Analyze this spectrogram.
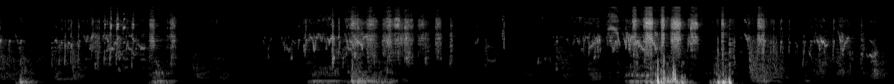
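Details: Pet budgerigars chirping: busy, scratchy chatter of quick high chirps and buzzy warbles in irregular bursts, with rubbing, scraping noises and low thumps between, and a short quiet gap near two seconds.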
